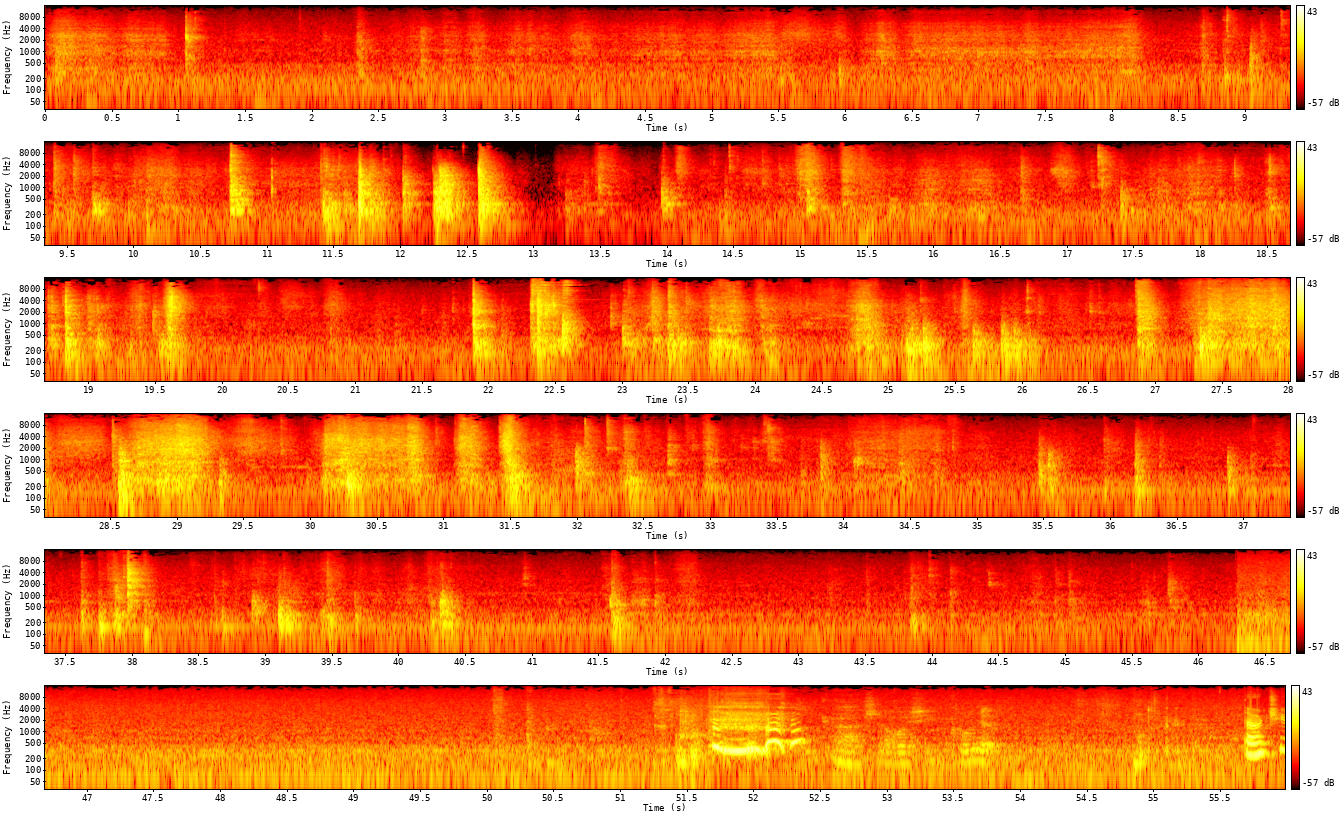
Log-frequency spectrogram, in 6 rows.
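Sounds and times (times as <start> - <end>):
drywall scraping: 0.0 - 1.3, 2.2 - 12.4, 13.2 - 21.4, 22.0 - 41.0
knocks and taps of drywall: 10.7 - 12.9.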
